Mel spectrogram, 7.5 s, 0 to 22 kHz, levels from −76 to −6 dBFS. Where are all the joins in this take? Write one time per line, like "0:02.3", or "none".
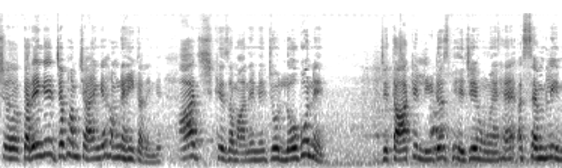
0:02.4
